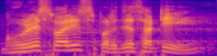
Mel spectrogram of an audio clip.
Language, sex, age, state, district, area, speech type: Marathi, male, 30-45, Maharashtra, Buldhana, urban, spontaneous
